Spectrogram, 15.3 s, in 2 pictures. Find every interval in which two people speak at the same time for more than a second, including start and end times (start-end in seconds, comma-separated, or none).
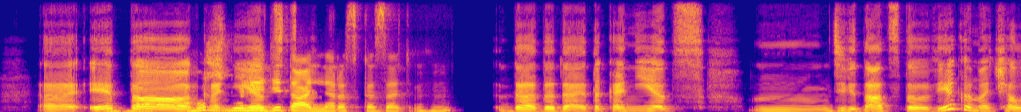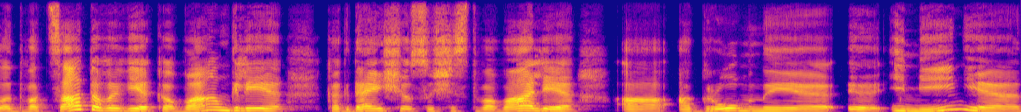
0.8-2.1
